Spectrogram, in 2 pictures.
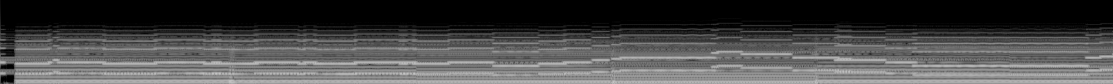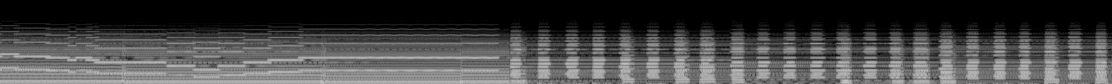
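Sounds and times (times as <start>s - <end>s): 
Casio MT-68 organ preset sounds: 0.0s - 22.2s.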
